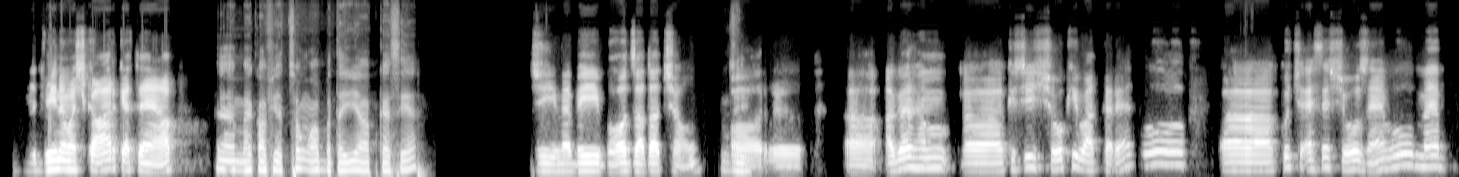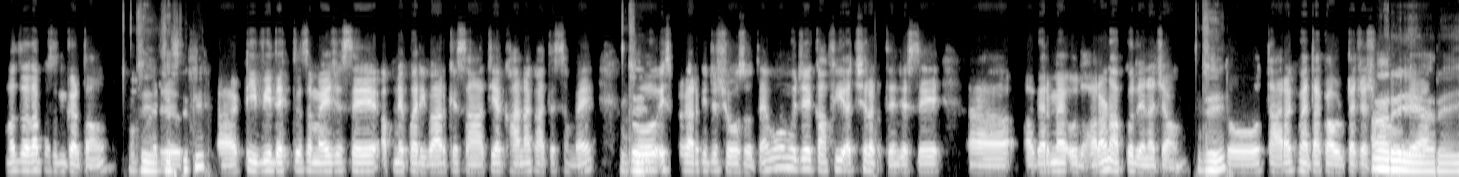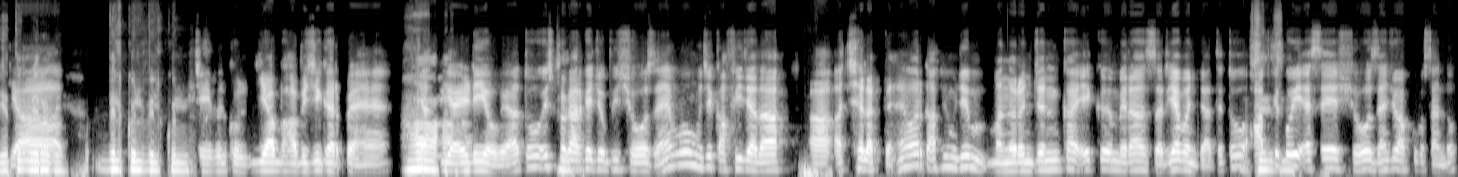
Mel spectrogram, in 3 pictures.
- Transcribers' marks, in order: in English: "शो"; in English: "शोज़"; tapping; in English: "शोज़"; in English: "शोज़"; in English: "शोज़"
- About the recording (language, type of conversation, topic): Hindi, unstructured, टीवी पर कौन-सा कार्यक्रम आपको सबसे ज़्यादा मनोरंजन देता है?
